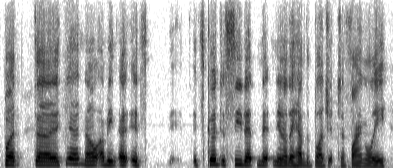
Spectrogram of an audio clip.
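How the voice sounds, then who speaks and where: A man's voice: on the high side, steady tone, normal speed, mellow, no echo. A man in his twenties chatting casually and expressively over slightly lo-fi online call audio. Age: 20s. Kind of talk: casual chat.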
